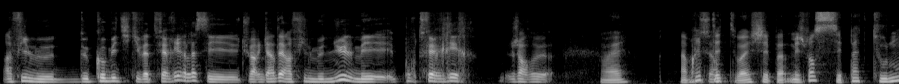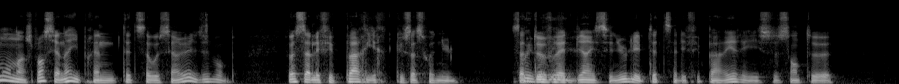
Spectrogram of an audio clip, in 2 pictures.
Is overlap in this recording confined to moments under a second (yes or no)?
yes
